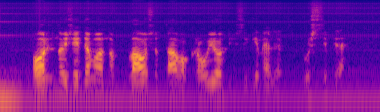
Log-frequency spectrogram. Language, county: Lithuanian, Tauragė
